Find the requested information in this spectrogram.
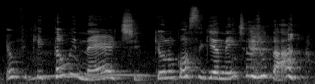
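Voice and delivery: high, loud, laughing mock dismay; retold shock. Friend confessing to young mother she froze, mock shock. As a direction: protest helplessness in comic disbelief.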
